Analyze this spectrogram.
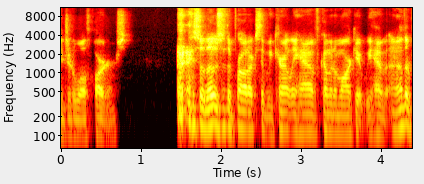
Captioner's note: clears throat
